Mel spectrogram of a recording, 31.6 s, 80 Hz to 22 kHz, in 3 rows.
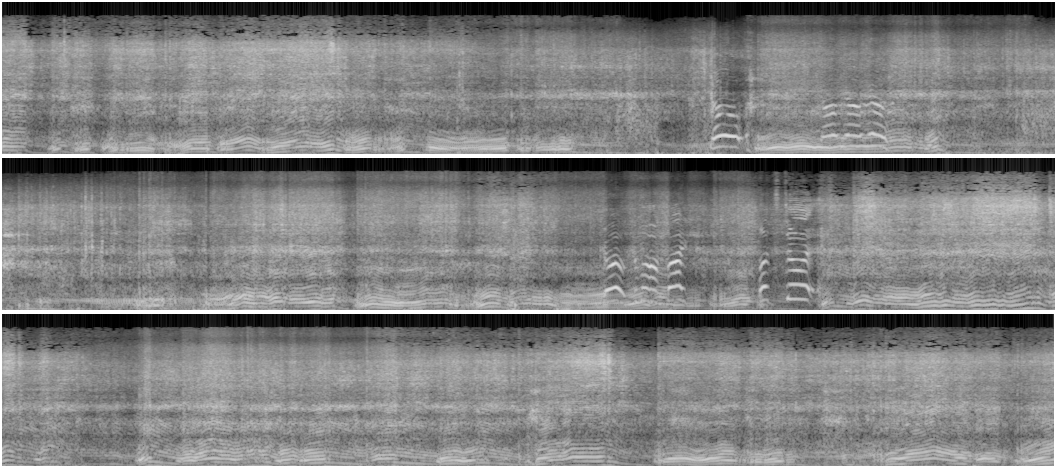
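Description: Yamaha YZ250 two-stroke dirt bike engine, ridden hard, its pitch rising and falling over and over as the throttle is worked. The throttle is chopped briefly a few times.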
